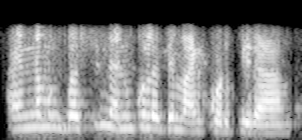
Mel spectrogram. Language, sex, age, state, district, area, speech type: Kannada, female, 45-60, Karnataka, Dharwad, rural, conversation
